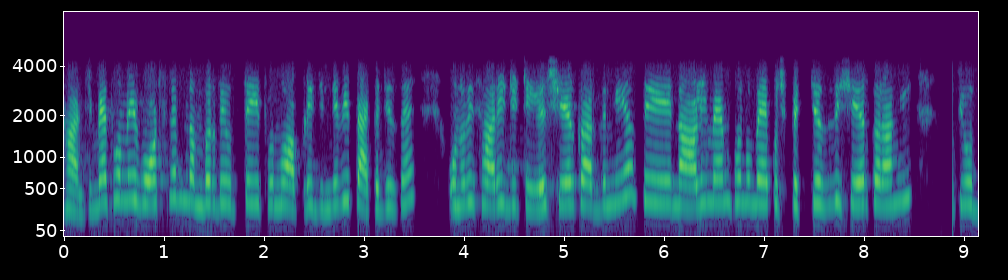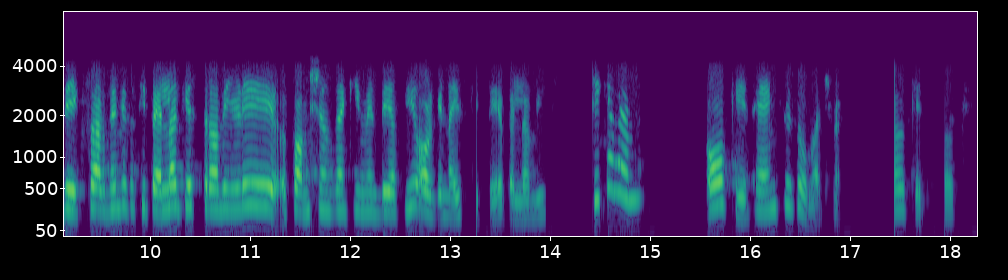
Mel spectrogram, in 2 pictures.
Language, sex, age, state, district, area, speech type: Punjabi, female, 30-45, Punjab, Fatehgarh Sahib, urban, conversation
